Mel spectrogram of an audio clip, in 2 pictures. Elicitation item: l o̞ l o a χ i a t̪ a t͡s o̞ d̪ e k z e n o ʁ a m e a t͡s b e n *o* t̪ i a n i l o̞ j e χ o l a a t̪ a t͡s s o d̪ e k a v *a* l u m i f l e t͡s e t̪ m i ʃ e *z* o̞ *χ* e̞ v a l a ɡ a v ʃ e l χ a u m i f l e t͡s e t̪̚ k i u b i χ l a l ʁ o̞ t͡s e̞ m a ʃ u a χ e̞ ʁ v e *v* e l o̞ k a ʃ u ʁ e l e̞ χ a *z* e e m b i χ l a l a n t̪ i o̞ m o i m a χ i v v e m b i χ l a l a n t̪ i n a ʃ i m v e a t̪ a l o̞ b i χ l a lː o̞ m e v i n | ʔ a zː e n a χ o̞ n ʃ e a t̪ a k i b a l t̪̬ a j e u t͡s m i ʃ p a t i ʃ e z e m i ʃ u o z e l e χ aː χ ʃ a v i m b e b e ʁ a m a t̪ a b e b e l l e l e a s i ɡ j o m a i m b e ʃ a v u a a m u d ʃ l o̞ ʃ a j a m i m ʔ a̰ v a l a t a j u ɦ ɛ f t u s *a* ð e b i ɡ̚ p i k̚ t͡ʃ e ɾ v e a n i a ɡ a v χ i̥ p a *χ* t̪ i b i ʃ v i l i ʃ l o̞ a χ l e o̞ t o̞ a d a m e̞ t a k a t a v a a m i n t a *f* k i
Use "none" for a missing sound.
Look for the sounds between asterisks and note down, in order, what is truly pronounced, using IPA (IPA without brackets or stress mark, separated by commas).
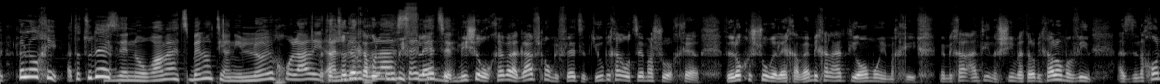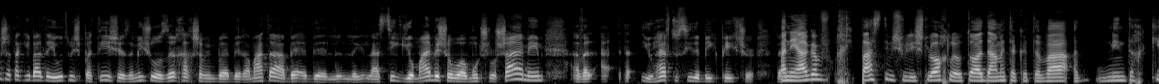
o, a, ʁ, χ, z, v, i, s, χ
